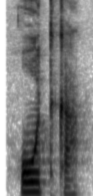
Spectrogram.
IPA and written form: wutka (łódka)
